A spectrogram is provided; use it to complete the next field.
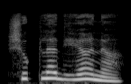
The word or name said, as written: ಶುಕ್ಲಧ್ಯಾನ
